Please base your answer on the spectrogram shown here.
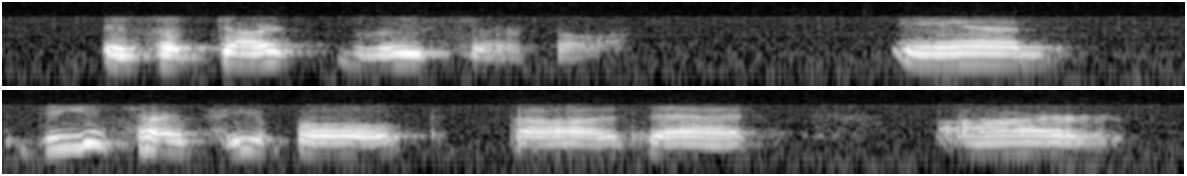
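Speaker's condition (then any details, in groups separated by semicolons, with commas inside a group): Essential tremor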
